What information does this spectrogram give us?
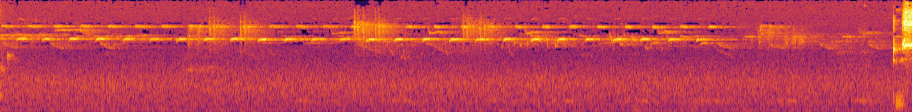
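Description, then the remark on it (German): Birds chirp and twitter steadily around the listener on a warm summer day, a soft continuous chorus of high calls over a low wash of outdoor ambience, with a brief louder rustle at the very end. “spürst die Wärme auf deiner Haut, hörst die Vögel um dich herum zwitschern und bist völlig entspannt und zufrieden mit dir selbst.”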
